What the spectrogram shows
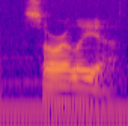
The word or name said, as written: sorilea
